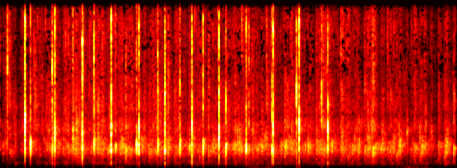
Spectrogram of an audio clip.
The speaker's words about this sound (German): Herzlichen Applaus euch, Patreons und allen anderen einfach nochmal. Merci.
